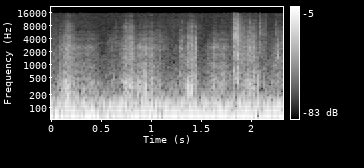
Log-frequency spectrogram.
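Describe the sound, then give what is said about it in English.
Someone bites into a crunchy ginger vanilla cookie broken in half, a few sharp crunches and crackles followed by chewing over a low steady hum, with no talking. “Oh, this one's like extra crunchy.”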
